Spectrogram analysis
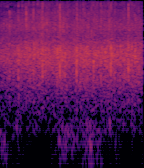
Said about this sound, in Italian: Gli applausi ripetuti e ravvicinati sono il termometro della sete della gente che non sembra mai sazia di ascoltare dalle labbra del Papa di un Dio che è amore e perdono, non un giudice, ma un papà dal cuore larghissimo.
